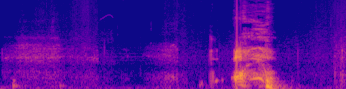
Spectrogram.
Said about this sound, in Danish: Ja, jeg er glad for, at jeg skulle nyse, for det skal jeg altså lige tænke lidt over.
